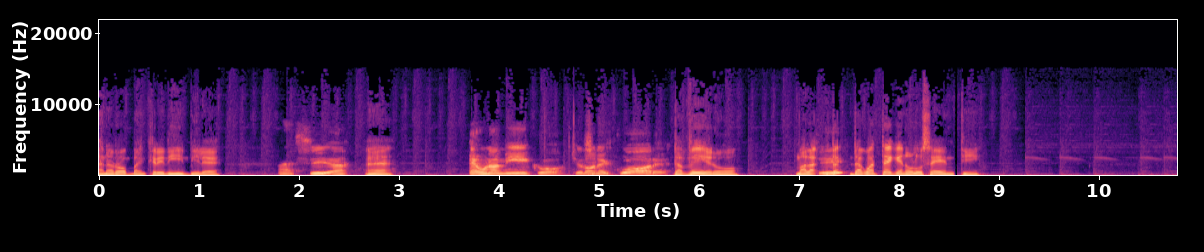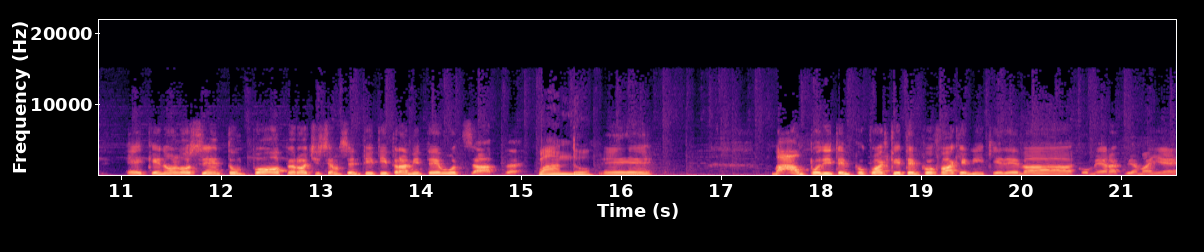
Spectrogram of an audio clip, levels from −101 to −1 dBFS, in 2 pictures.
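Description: No technical faults are audible.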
